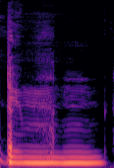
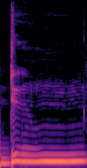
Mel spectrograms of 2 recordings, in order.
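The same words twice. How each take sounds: First: Mock booming voice. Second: "Doom" louder and higher; mock booming voice, second try. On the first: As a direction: boom "Doom" like a film trailer voice. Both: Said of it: "No, I can't do him".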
